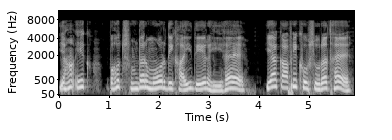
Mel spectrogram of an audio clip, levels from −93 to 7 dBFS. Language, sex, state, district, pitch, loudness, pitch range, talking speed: Hindi, male, Jharkhand, Ranchi, 200 Hz, -11 LUFS, 185-225 Hz, 130 wpm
